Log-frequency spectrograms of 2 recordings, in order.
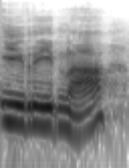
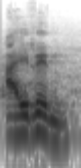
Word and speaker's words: Irina: Di sana membaca tulisannya Irina, membacanya Irina juga. Tidak seperti di Inggris dibaca Irene, tidak begitu, Irina.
